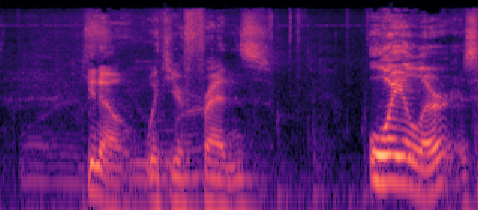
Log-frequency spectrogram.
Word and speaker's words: Euler: talking about it you know with your friends oiler is how it's pronounced so from the book G is for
